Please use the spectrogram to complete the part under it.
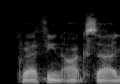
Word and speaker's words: graphene oxide: Now, is graphene, how do you say graphene oxide? – Graphene oxide.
